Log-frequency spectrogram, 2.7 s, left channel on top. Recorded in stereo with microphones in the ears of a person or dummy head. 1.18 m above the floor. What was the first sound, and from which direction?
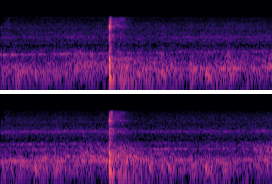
Hammering, 5° left (ahead or behind).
